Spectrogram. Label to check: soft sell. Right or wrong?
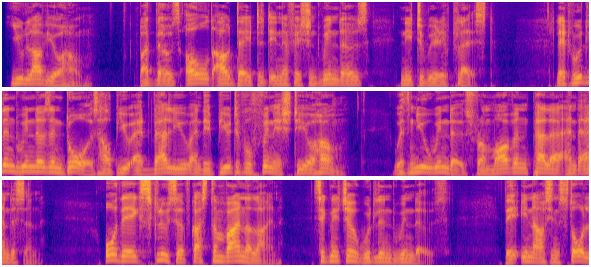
Right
